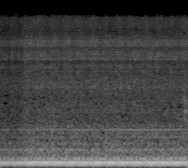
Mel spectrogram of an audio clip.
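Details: Nissan GQ Patrol that wouldn't start, running after the distributor power wire was moved to constant ignition power. Low, steady, even idle rumble with no misses; a wire had been smoking. Normal idle.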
